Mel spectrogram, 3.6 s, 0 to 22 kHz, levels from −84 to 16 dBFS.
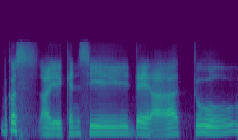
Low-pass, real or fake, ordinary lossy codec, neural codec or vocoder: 7.2 kHz; fake; none; codec, 16 kHz, about 1 kbps, DyCAST, with the encoder's durations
